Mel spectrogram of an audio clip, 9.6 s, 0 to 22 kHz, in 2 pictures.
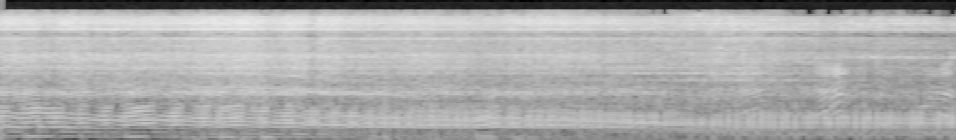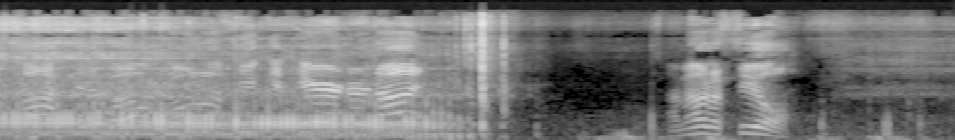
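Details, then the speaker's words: Vintage Husqvarna L65 chainsaw on its last cuts near an empty tank: screams under cut, then pitch climbs and wavers before shutoff; owner plans to refuel and maybe adjust the high jet slightly. "You could hear the RPMs kick up. I'll throw some more fuel in it, maybe adjust the high jet just a bit."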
